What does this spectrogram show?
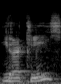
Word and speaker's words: Heracles: So Heracles is the Greek name, Heracles, as we would say it in modern Greek. And Hercules is the Latin pronunciation of that.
